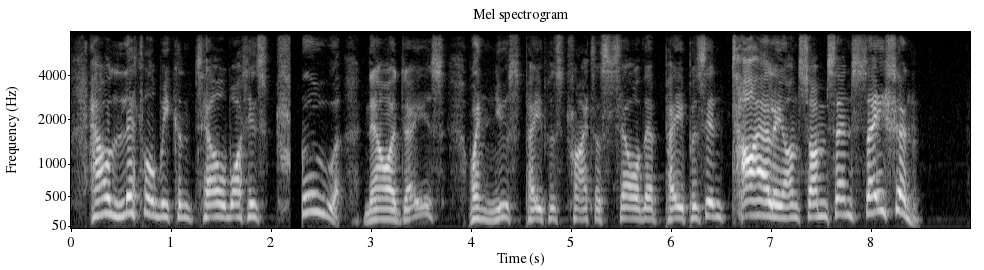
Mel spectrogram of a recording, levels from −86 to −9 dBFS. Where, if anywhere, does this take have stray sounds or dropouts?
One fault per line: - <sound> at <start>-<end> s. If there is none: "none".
- dropout at 2.2-2.3 s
